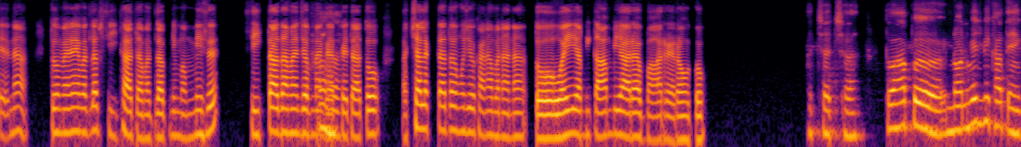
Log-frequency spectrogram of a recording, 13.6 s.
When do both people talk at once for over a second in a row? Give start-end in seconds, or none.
none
